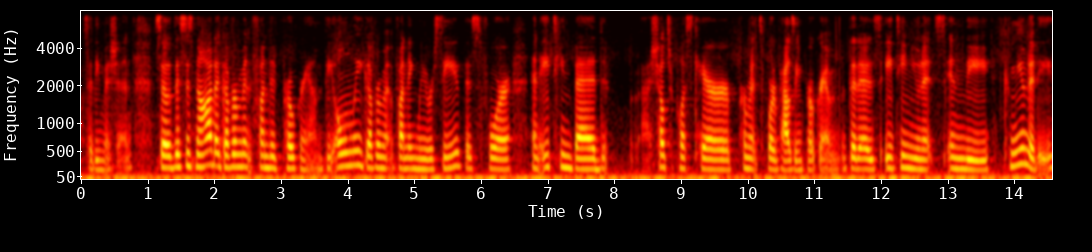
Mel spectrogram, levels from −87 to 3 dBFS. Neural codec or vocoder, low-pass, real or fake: none; 7.2 kHz; real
